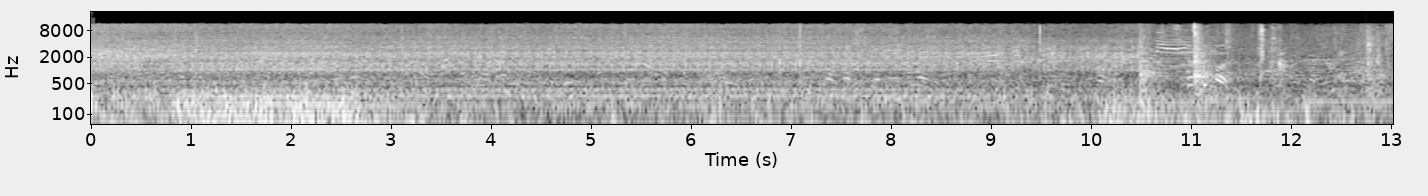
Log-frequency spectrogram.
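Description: Indistinct voices over a steady background noise, with a brief burst of livelier voice sounds near the end.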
